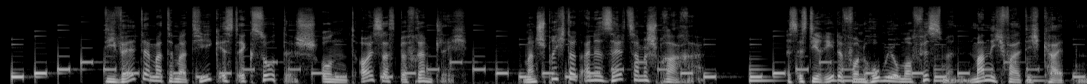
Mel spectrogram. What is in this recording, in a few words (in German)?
Kommentar Intro; ARTE Mathewelten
